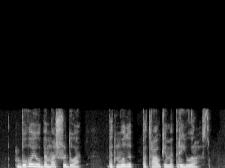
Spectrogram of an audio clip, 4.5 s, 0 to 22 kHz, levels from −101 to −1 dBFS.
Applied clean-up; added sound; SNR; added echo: none; none; none; none.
